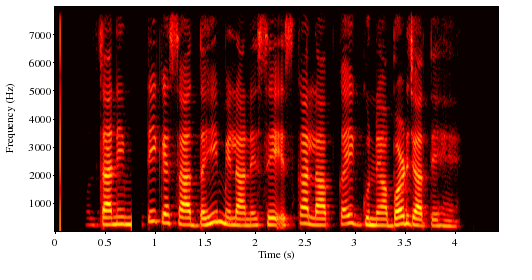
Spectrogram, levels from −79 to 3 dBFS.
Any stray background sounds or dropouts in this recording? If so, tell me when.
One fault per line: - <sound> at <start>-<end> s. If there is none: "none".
- dropout at 0.8-0.9 s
